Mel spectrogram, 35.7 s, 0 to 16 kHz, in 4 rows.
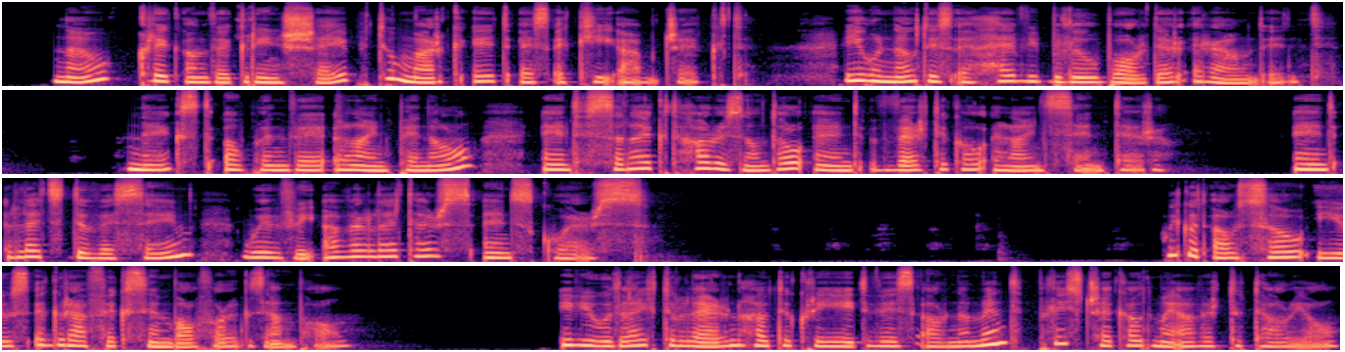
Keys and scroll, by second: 33.7 a, 33.8 Delete, 34.8 Delete, 35.6 ctrl+h.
